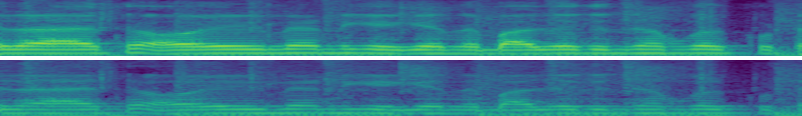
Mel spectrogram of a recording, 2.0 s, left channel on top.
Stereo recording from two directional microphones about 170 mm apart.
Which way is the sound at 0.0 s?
40° left (ahead or behind).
